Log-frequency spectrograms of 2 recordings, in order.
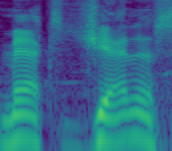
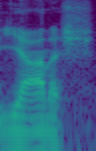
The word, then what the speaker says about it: Janis: Hacked Max Janis out in front. Hey, Chris Mueller, welcome aboard. He says, shut him down, Wildcats. Our official scorekeeper, Steve Manfred, said it's pronounced Yanish. Yanish. I like Yanish.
